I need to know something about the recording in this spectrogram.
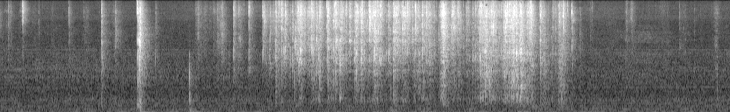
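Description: A sharp click about two seconds in, then a foil trading-card pack wrapper crinkling and tearing as it is opened by hand, for about four seconds before it dies away.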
